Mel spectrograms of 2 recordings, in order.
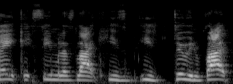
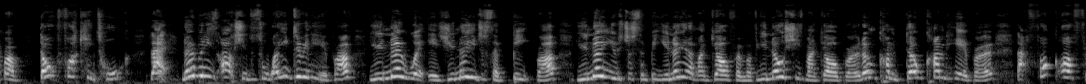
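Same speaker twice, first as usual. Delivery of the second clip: acted-out rant, higher in pitch; angry telling-off; 3 semitones higher than usual. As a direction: tell them off in a heated retelling. Acts out him telling Robin off.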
